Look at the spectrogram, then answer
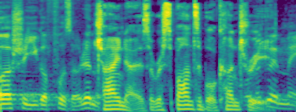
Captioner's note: through translator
